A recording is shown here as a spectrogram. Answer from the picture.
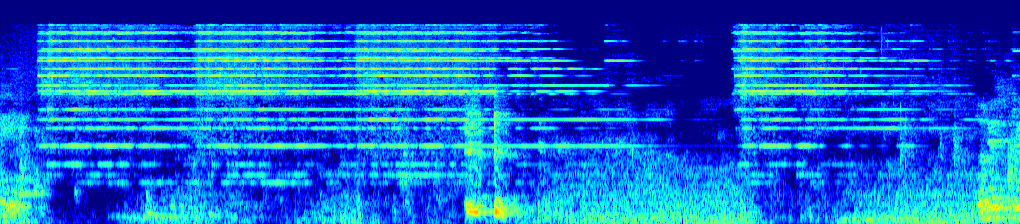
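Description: Altar bells ringing at the elevation of the chalice during the consecration: one long shimmering ring that fades over about seven seconds, then a second ring starting about three seconds later as the celebrant genuflects.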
